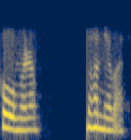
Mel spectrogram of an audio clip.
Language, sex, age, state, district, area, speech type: Odia, female, 18-30, Odisha, Kalahandi, rural, conversation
